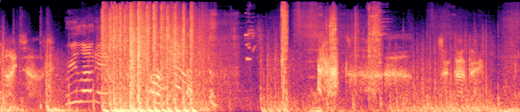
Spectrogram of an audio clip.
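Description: Rapid automatic gunfire bursts and mechanical weapon reload clicks from the Valorant video game, loud and close, with brief game voice lines mixed in.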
